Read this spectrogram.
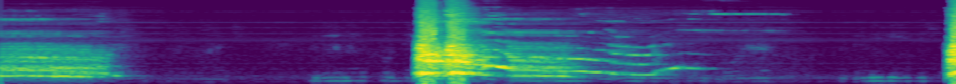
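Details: Left alone in his crate, Felix the dog ends a steady whining cry, pauses, then barks hard and breaks into a falling, wavering howl that trails off.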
